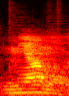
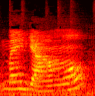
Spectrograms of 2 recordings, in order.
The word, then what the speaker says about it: me llamo: That mi amo, Andrew. Me llamo.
